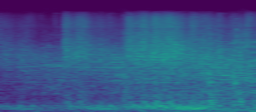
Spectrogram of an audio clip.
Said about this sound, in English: A guard fires at Richards, who guns him down.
